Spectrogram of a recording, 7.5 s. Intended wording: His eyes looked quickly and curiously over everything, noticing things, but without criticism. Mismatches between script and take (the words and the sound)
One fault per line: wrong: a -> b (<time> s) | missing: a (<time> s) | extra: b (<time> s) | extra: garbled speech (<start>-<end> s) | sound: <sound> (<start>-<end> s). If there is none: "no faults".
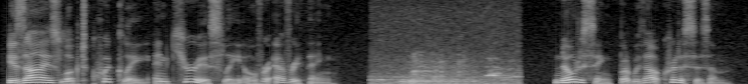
sound: cough (3.7-5.2 s)
missing: things (6.1 s)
